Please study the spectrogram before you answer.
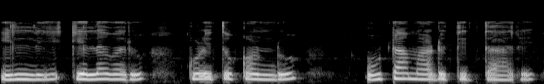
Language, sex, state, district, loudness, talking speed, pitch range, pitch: Kannada, female, Karnataka, Bidar, -16 LUFS, 55 wpm, 230-245 Hz, 235 Hz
